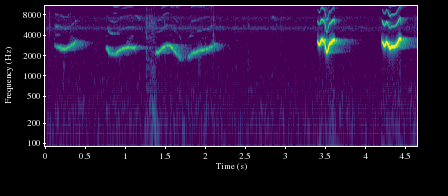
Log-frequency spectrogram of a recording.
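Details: Chim ngũ sắc gives four quiet, sliding whistles in a row, then, after a pause, two loud wavering whistled notes.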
